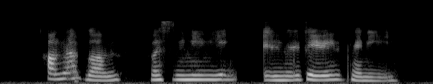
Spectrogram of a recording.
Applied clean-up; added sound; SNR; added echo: neural diffusion model UNIVERSE++.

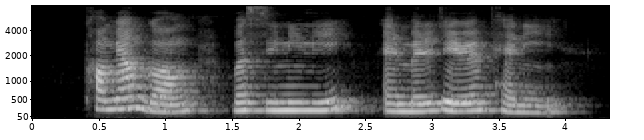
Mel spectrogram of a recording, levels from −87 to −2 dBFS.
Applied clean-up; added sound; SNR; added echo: neural mask model Resemble Enhance denoiser.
